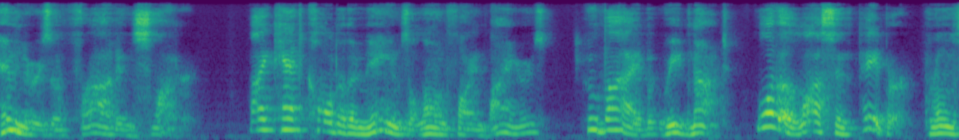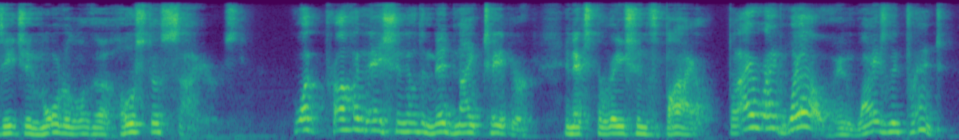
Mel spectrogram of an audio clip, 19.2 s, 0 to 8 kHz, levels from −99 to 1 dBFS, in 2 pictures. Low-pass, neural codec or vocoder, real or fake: 7.2 kHz; autoencoder, 48 kHz, 32 numbers a frame, DAC-VAE, trained on Japanese speech; fake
